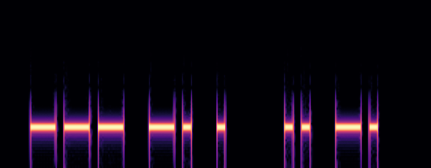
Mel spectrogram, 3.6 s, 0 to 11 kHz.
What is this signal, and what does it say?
Morse code, heard as a keyed tone, about 17 wpm, 700 Hz. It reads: ONE IN
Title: A Sound Of Thunder 17wpm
